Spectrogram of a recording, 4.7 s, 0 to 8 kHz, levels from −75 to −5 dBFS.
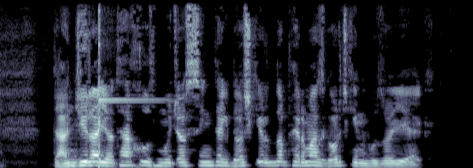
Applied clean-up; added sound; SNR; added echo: classical method Wiener filter.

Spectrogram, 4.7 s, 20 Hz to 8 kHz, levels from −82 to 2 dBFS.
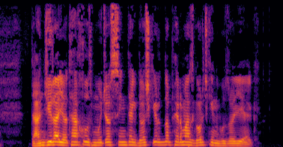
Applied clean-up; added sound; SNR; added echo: none; none; none; none.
